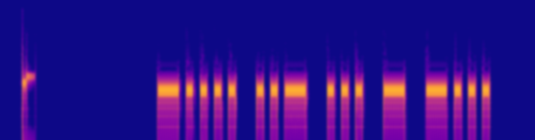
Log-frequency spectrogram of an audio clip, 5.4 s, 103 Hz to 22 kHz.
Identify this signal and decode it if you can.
Morse code, heard as a keyed tone, about 17 wpm, 700 Hz. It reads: 6USTB
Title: Five Challenging Letter-Number Combinations 17wpm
